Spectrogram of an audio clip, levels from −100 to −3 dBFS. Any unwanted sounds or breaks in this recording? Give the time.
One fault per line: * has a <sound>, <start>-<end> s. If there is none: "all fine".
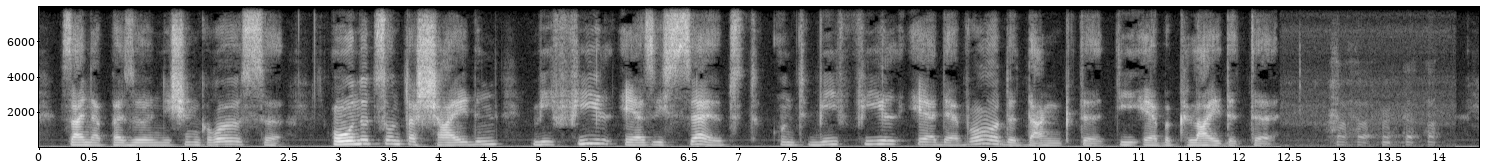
* has a laugh, 12.6-14.1 s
